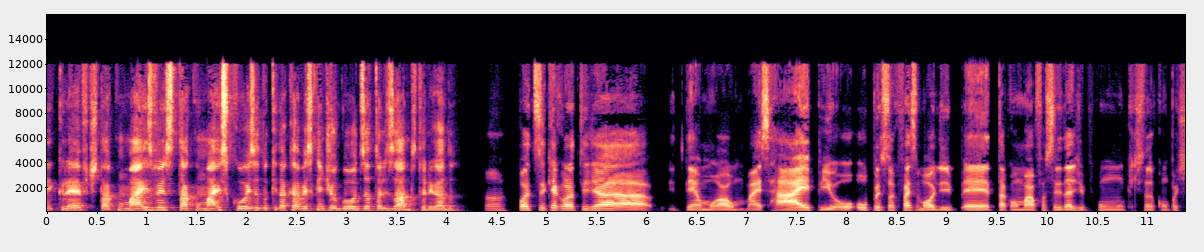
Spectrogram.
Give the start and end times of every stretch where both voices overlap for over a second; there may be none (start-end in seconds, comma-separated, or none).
none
